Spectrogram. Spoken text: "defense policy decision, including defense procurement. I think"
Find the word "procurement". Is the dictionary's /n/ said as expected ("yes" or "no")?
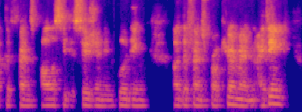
yes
